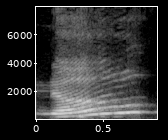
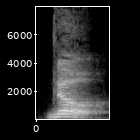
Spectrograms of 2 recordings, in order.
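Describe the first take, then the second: First: The word is said weakly and hesitantly. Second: The word is said strongly and firmly. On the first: The speaker is guessing the answer. The speaker calls it wrong. "if you say no like that" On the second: The speaker knows the answer. The speaker calls it right. "always say no very strongly. Like say no"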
